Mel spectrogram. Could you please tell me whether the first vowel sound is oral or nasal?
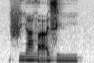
oral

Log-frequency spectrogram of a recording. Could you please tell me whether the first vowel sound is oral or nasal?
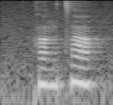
nasal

